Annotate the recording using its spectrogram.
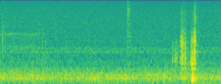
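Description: Quiet room tone with a steady faint hum, broken by one short, sharp sound near the end.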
